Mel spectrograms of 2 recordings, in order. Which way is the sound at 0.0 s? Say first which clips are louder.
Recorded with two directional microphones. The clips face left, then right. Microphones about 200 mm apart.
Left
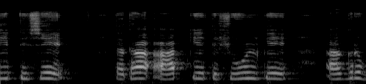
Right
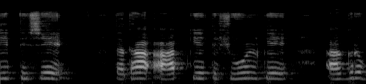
Left 4 dB; 35° left (ahead or behind).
